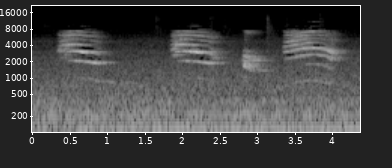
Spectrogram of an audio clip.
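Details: Three long, high meows come from cats reacting to a calling sound, with a short, lower mew before the last one. Each call carries rich harmonics, and the room stays quiet between them.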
